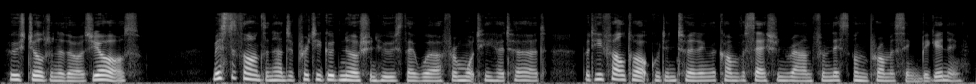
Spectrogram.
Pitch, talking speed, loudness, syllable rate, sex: 190 Hz, 195 wpm, -19 LUFS, 6.2 syllables/s, female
